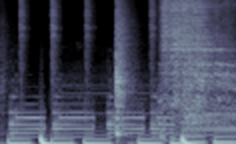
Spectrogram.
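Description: Background music with a steady beat: sharp drum hits over held bass and mid-range notes, with a short hissing swell near the end.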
